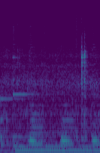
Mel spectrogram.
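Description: Background music with a held low note, and a single sharp metal clink about one and a half seconds in: kitchen tongs knocking against the frying pan while turning the spring rolls.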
